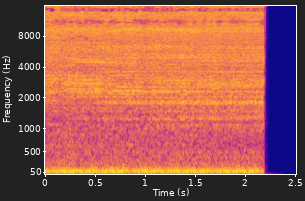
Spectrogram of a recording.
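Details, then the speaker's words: 1967 Chevrolet C10 with LS V8 swap, plugged injectors being serviced, engine at 60° cold start: lumpy, uneven loping idle instead of a smooth V8 burble; one bank dead because its injectors were left unplugged. "I started it up and it sounded little odd. I was worried. All these cylinders were firing. I went to that side. None of those were firing. I forgot to hook up any injectors."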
